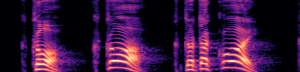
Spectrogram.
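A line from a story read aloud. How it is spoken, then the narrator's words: Shouting old man. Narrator (Russian): кричал старик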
